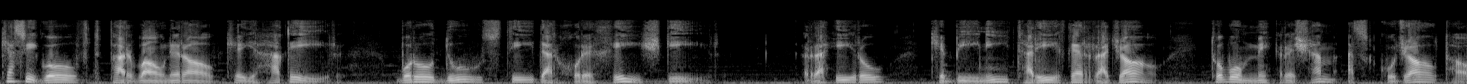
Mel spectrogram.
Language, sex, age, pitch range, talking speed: Persian, male, 50-69, 80-100 Hz, 95 wpm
